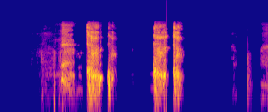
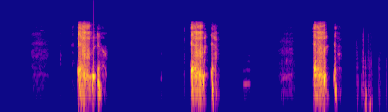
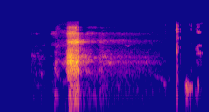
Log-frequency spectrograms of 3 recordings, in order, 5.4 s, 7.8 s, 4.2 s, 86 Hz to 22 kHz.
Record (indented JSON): {
  "cough_length": "5.4 s",
  "cough_amplitude": 32768,
  "cough_signal_mean_std_ratio": 0.34,
  "three_cough_length": "7.8 s",
  "three_cough_amplitude": 31502,
  "three_cough_signal_mean_std_ratio": 0.27,
  "exhalation_length": "4.2 s",
  "exhalation_amplitude": 23059,
  "exhalation_signal_mean_std_ratio": 0.24,
  "survey_phase": "beta (2021-08-13 to 2022-03-07)",
  "age": "18-44",
  "gender": "Female",
  "wearing_mask": "No",
  "symptom_cough_any": true,
  "symptom_runny_or_blocked_nose": true,
  "symptom_fatigue": true,
  "smoker_status": "Current smoker (11 or more cigarettes per day)",
  "respiratory_condition_asthma": true,
  "respiratory_condition_other": false,
  "recruitment_source": "Test and Trace",
  "submission_delay": "-1 day",
  "covid_test_result": "Positive",
  "covid_test_method": "LFT"
}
